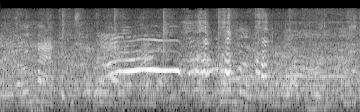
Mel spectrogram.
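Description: A loud burst of children's voices cheers.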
